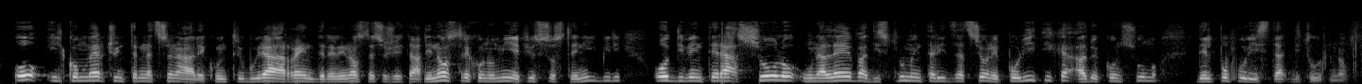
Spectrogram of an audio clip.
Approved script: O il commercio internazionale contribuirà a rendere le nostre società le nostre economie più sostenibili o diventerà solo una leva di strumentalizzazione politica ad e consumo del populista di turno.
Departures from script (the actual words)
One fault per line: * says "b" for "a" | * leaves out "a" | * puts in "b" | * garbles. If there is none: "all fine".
all fine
